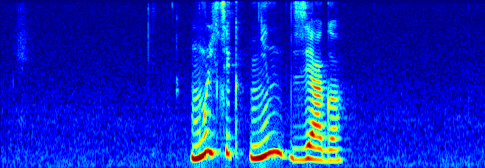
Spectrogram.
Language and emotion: Russian, positive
